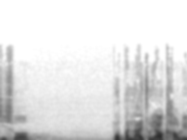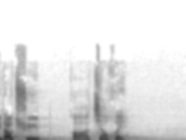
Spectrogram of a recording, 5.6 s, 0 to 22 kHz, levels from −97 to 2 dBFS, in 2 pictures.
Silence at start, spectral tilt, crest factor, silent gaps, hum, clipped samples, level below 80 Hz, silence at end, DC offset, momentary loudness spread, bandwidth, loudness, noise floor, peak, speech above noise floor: 0 s; -6.5 dB/octave; 22 dB; none; none; under 0.1%; -60 dBFS; 0.9 s; under 0.1%; 13 LU; 14.5 kHz; -23 LUFS; -60 dBFS; -2 dBFS; 39 dB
